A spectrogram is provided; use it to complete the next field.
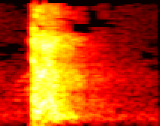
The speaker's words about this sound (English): I'm trying to clear my throat, and it's slow to do so.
